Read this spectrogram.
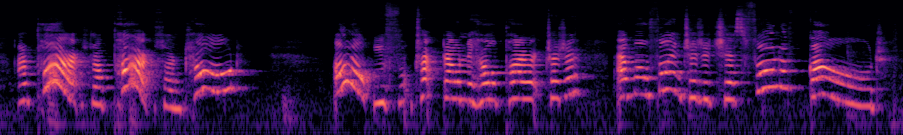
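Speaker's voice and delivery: high, loud, squawky cartoon parrot voice. A noisy parrot perches on the would-be pirate's head and offers help, squawking. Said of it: "it squawked".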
